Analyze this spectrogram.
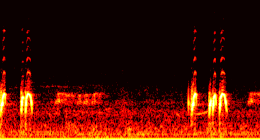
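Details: Local zebra dove replying immediately: clipped bubbly coo notes open the stretch, then a faint drawn-out coo series, then a loud burst of three or four rolling coos, with another faint coo at the end.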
